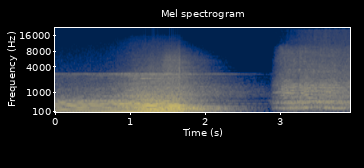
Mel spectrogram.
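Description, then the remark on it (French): A bee buzzes, its drone swelling louder as it passes, then fading away to a brief silence before the buzzing starts up again. No one speaks. “Lorsque tu vois une abeille sur une fleur, du pollen se colle à ses pattes et il est ensuite déposé sur la prochaine fleur que celle-ci va visiter.”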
